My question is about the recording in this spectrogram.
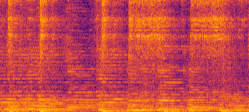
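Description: Traditional Canarian folk music for the berlina dance: an instrumental passage of string instruments with a steady, evenly repeating strummed beat.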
